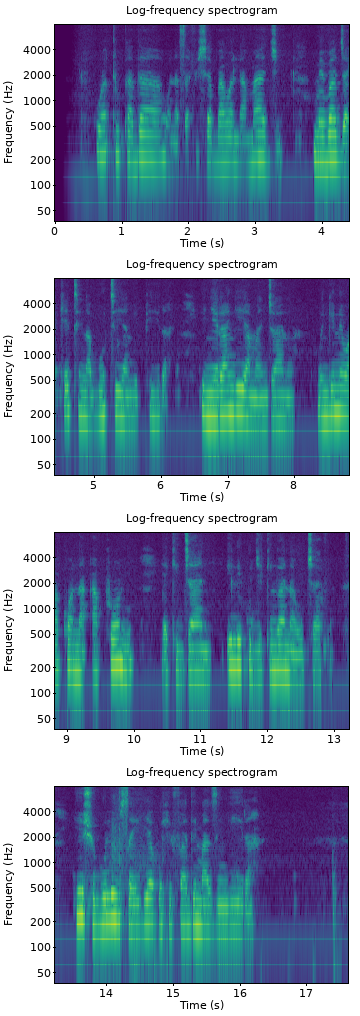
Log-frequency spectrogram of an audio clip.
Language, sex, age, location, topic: Swahili, female, 25-35, Nairobi, government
